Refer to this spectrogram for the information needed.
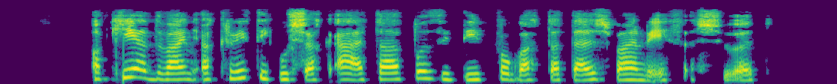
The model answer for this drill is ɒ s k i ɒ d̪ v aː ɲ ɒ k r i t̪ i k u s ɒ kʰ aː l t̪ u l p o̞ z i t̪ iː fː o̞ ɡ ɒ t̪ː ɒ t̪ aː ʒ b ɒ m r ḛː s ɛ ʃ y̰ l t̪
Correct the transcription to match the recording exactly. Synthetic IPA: ɒ k i ɒ d̪ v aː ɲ ɒ k r i t̪ i k u ʃ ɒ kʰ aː l t̪ ɒ l p o̞ z i t̪ iː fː o̞ ɡ ɒ t̪ː ɒ t̪ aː ʒ b ɒ n r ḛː s ɛ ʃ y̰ l t̪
